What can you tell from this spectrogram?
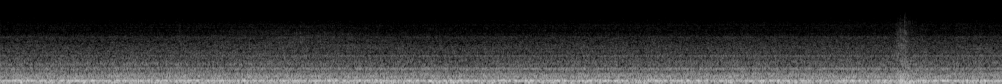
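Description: Fire engine's diesel engine running steadily with an even, low hum, with a faint short tick near the end.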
